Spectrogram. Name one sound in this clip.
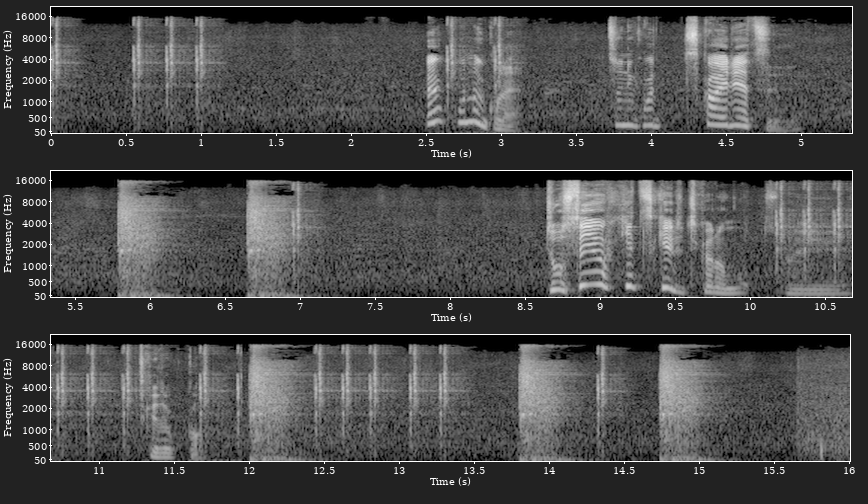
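Short electronic menu blips and chimes sound.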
